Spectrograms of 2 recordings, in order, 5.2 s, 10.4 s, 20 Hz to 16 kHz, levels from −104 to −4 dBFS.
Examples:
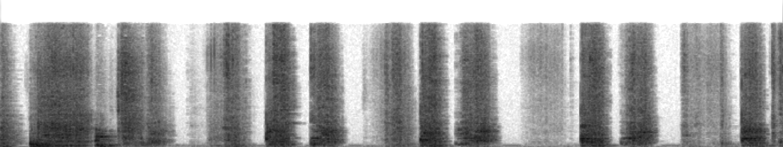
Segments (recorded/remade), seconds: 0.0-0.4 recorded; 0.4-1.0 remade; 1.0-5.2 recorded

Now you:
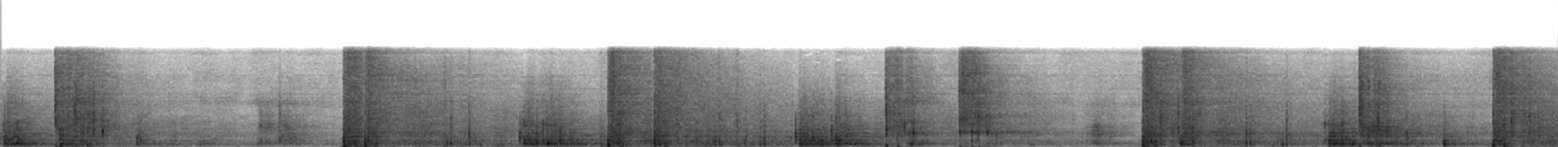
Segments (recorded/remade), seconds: 0.0-4.5 remade; 4.5-5.6 recorded; 5.6-10.4 remade

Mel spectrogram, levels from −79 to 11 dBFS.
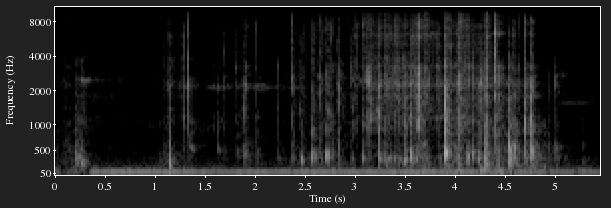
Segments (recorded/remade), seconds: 0.0-2.3 remade; 2.3-3.0 recorded; 3.0-5.5 remade

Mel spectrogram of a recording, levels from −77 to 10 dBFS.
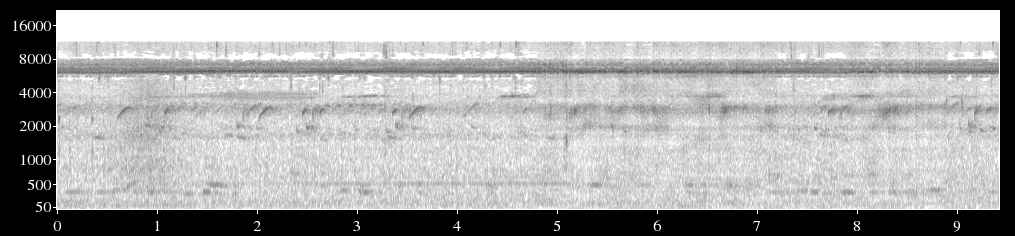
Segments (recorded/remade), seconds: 0.0-4.8 recorded; 4.8-7.2 remade; 7.2-7.9 recorded; 7.9-8.9 remade; 8.9-9.4 recorded

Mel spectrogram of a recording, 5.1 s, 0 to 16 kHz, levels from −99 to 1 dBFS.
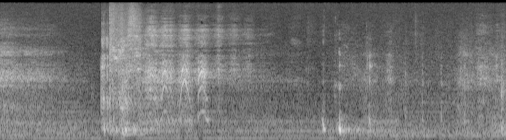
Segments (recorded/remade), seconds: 0.0-5.1 recorded

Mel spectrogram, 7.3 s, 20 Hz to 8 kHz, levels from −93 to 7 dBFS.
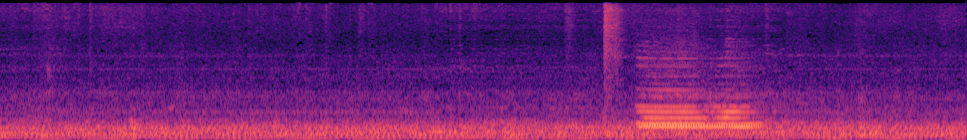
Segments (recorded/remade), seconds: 0.0-0.5 remade; 0.5-3.3 recorded; 3.3-4.5 remade; 4.5-5.3 recorded; 5.3-5.9 remade; 5.9-7.3 recorded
